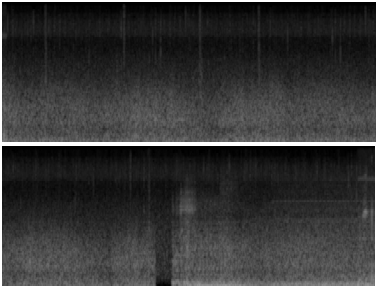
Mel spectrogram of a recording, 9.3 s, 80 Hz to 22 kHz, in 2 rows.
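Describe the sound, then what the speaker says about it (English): Thunderstorm weather in Farming Simulator 19, steady soft rain patter with a faint low rumble, then a brief dropout and a louder, fuller stretch of rain near the end. "thunderstorm snowfall"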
